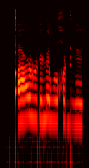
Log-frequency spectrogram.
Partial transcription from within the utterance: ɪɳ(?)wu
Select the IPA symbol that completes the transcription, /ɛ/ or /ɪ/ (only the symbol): ɛ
